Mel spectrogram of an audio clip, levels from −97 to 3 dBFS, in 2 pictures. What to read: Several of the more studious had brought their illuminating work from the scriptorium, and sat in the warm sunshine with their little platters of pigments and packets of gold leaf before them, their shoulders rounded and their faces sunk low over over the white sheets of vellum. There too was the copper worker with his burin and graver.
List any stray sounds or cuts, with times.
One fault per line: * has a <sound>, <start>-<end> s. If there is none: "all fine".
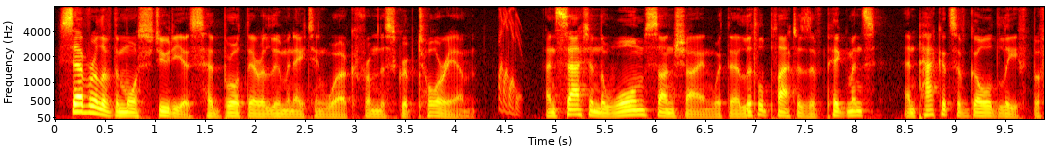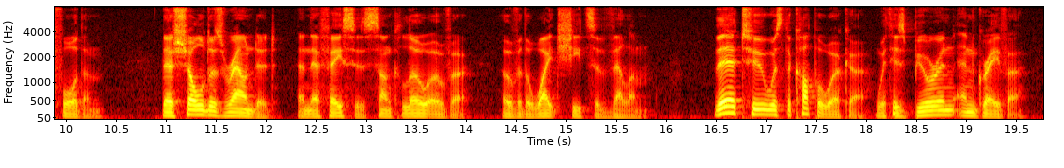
* has a chirp, 4.4-4.7 s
